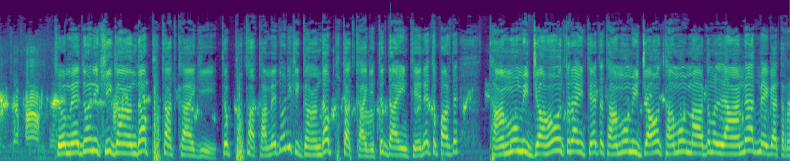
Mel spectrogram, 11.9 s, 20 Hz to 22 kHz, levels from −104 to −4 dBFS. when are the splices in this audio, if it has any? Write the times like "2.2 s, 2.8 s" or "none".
1.1 s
